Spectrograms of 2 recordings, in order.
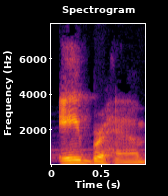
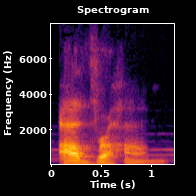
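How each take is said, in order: First: The middle consonant is a B sound. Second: The middle consonant is a V sound. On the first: "instead of Abraham" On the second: "the B's are V"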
